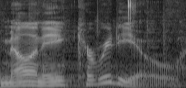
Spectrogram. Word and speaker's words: Melonie Carideo: And today our guest is Melanie Curidio. Yay. Did I pronounce that right?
